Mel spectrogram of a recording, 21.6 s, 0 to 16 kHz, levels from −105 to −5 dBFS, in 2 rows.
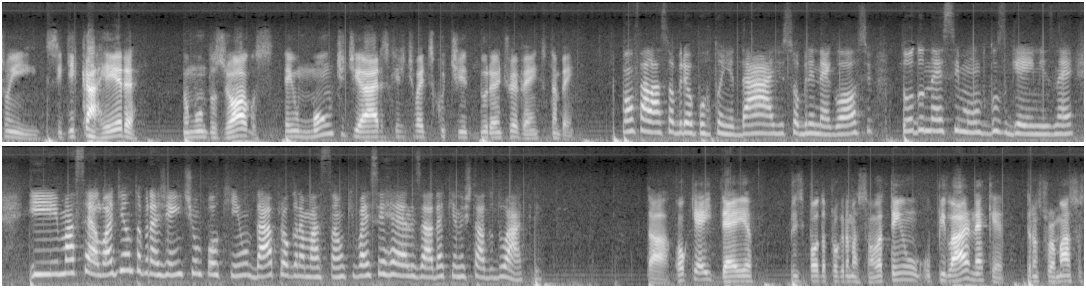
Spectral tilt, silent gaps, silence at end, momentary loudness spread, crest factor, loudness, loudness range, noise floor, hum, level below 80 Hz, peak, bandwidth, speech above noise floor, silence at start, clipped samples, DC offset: -4 dB/octave; none; 0 s; 14 LU; 20 dB; -19 LUFS; 6 LU; -51 dBFS; 60 Hz at -50 dBFS; -38 dBFS; 0 dBFS; 16 kHz; 31 dB; 0 s; under 0.1%; under 0.1%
